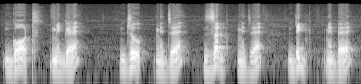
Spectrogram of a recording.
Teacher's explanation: हमारे vocal cords में गले में एक प्रकार का वाइब्रेशन होता है जब भी हम उनको प्रोनाउंस करते हैं. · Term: वॉइस्ड साउंड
